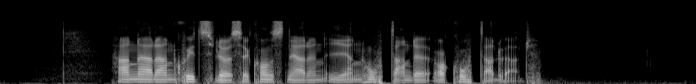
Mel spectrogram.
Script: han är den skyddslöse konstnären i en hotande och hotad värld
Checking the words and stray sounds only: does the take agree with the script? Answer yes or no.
yes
